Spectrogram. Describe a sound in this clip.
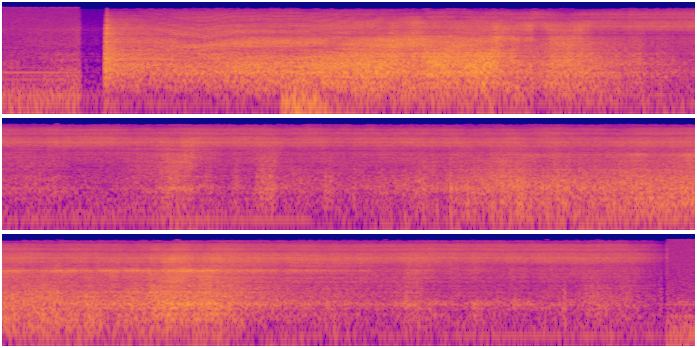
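A gas welding torch hisses and roars steadily.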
